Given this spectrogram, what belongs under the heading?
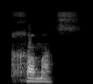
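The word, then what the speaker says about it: חמס: de esta expresión es empieza con una k de kilo y después una j y se pronuncia jamás jamás sí a ver si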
